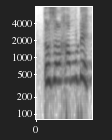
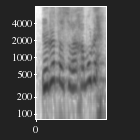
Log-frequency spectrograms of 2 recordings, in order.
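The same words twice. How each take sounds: First: Much higher, peak exasperation on deh; hammed-up fed-up parent; more exasperated parent. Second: Higher, fed-up giving up; hammed-up fed-up parent; exasperated parent. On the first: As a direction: push the exasperation to the top. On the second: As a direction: throw up your hands at the child. Fed-up parent to whining child.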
